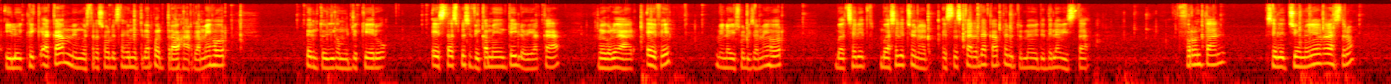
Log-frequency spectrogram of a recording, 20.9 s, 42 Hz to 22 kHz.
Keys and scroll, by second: 2.6 f, 4.9 q, 10.1 alt+f, 14.5 alt+shift+space, 19.5 space, 19.8 space.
